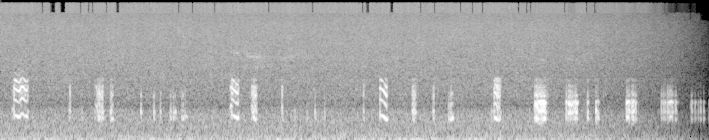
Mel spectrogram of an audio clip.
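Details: A hidden Tago's brown frog calling from underground beneath stones gives short, muffled croaking notes, some single and some in quick runs of two or three.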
